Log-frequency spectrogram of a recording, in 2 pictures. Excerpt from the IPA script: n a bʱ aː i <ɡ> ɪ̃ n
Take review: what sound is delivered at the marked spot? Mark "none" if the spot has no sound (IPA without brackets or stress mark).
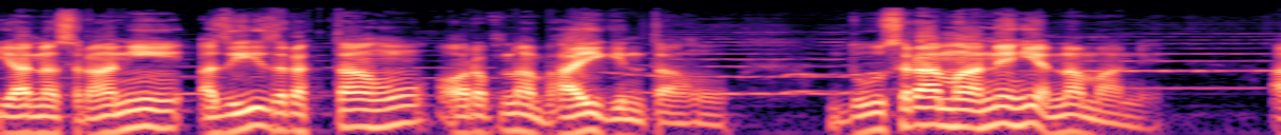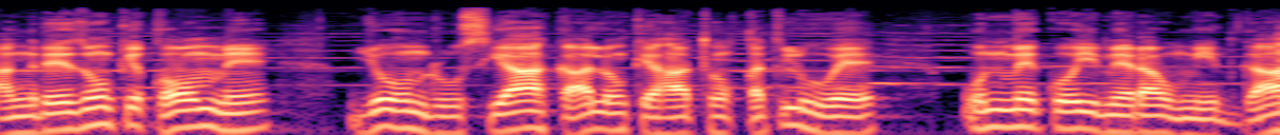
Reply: ɡ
